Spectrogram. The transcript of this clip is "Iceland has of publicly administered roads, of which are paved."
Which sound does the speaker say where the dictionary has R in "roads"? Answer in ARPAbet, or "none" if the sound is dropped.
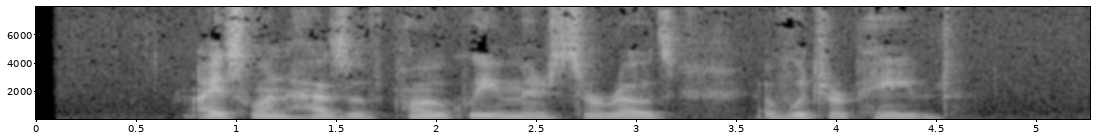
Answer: R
